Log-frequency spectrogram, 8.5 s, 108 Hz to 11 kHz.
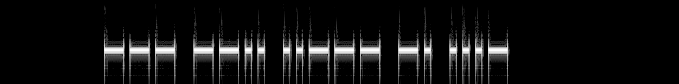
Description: Morse code, heard as a keyed tone, about 15 wpm, 700 Hz. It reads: OZ2NV
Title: DXCC-100 Call Signs - 5 Characters - 15wpm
